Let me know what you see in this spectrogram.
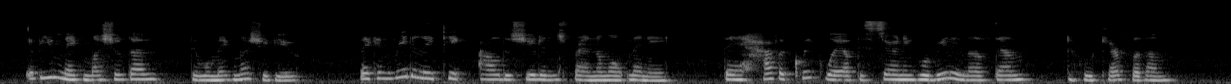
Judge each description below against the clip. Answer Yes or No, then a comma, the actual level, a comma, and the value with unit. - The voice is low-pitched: No, high, 215 Hz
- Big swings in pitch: No, average, 3.2 semitones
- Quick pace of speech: No, average, 185 wpm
